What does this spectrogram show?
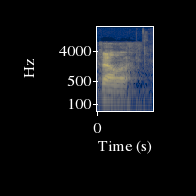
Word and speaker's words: Vela: All right, so it is Vela, right? I heard you pronounce it, and I thought that's what you said. Yep, Vela.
